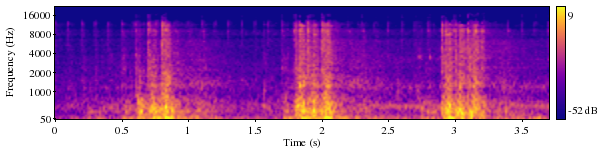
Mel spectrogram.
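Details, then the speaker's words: Mitsubishi Triton L200 / Toyota Hilux diesel, crank no start P0093 with misfire code; injector nozzle replaced along with filter: regular crisp spray bursts about once a second with steady hiss; normal injector spray after repair. "ما شاء الله هيك الوضع ان شاء الله 100% على السياره"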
